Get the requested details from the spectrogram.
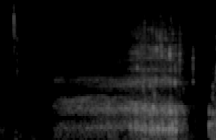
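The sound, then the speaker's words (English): A drawn-out slurping sip of Freedom Hill Coffee that builds in loudness for over a second, framed by soft lip and mouth clicks before and after. No one speaks. “It's going to be a sip of our preferred beverage.”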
